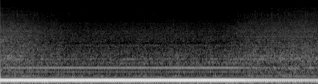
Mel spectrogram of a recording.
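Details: Ford 4.6 SOHC engine idling with a loud, steady low hum holding one pitch and easing off slightly near the end; source undetermined.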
